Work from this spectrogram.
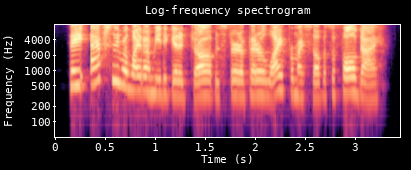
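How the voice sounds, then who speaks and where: The voice is a put-on character with an extremely high, squeaky pitch. It races along at a very fast pace. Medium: machinima. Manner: insecure, self-deprecating.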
